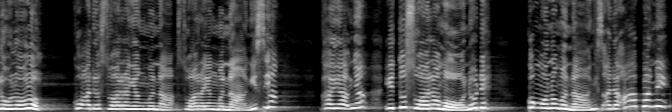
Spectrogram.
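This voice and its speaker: A woman voicing a mother who questions her sons and gently scolds them. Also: very high-pitched, lively intonation, a little slow, in a large hall, pitched above the performer's own voice. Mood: concerned. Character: concerned, firm mother.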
